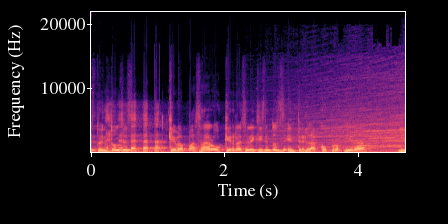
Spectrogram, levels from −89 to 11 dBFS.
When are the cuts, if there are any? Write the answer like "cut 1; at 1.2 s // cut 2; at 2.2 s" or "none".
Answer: none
